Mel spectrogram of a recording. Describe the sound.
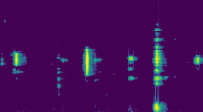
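A person grinds their teeth, making a few faint, scattered gritty clicks and scrapes separated by silence, with no talking.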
